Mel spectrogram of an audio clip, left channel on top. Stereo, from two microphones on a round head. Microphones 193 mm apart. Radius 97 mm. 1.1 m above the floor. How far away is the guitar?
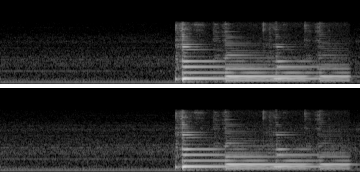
About 1.0 m.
